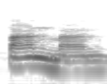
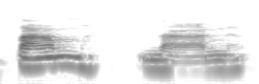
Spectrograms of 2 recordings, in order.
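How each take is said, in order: First: The name sounds like 'band-man'. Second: The name sounds like 'bam-nan'. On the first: The speaker calls it wrong. "I always want to say Bandman, but it's not" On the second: The speaker calls it right. "It's Bam Nan"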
